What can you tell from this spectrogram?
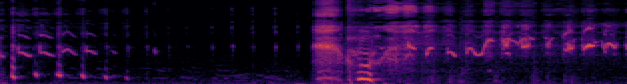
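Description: People laughing: a run of short giggles at the start, then from about three seconds in a louder, high-pitched bout of laughter.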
